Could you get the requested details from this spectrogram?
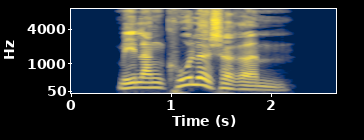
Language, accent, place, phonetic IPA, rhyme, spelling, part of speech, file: German, Germany, Berlin, [melaŋˈkoːlɪʃəʁəm], -oːlɪʃəʁəm, melancholischerem, adjective, De-melancholischerem.ogg
- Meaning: strong dative masculine/neuter singular comparative degree of melancholisch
